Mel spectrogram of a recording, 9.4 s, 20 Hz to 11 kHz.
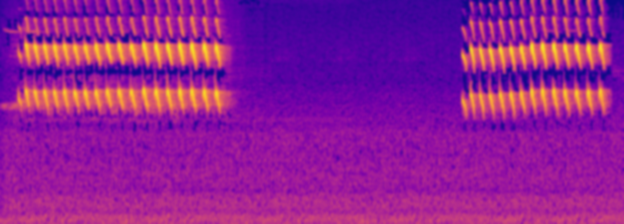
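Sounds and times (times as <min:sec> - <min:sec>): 
alarm calls near nest: 0:00.3 - 0:03.4, 0:06.9 - 0:09.2.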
